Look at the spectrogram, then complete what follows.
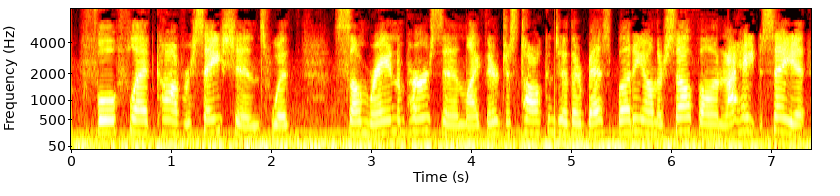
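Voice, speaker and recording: Bright-voiced young woman, blunt vlog chat. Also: medium pitch, poor audio. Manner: blunt, bantering with co-host. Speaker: team truck driver and video host. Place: inside a truck cab. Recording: steady vehicle and road noise.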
